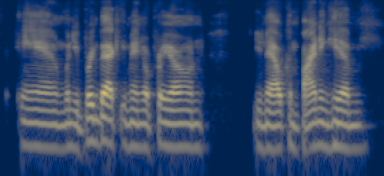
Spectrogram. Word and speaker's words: Emmanuel Pregnon: His name is Emmanuel Pregnon. That's the correct pronunciation.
